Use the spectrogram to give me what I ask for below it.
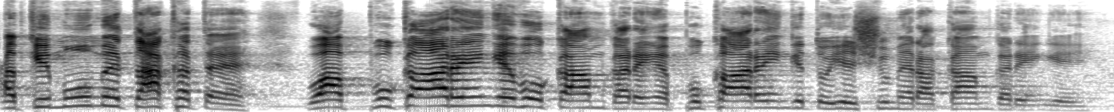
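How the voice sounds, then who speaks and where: A man's voice: sits high, moderate pace, bright, forceful tone. A male pastor delivering a fervent, emphatic sermon, mixing in English words.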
